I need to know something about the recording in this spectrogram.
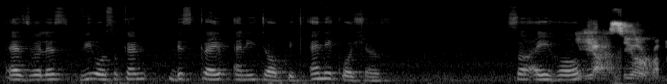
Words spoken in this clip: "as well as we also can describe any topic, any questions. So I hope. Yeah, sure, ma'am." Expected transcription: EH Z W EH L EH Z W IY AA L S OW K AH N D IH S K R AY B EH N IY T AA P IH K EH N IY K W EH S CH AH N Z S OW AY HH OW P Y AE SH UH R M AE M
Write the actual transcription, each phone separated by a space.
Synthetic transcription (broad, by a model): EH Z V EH L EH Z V IY AA L S OW K AH N D IH S K R AY B EH N IY T AA P IH K EH N IY K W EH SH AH N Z S OW AY HH OW P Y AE S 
